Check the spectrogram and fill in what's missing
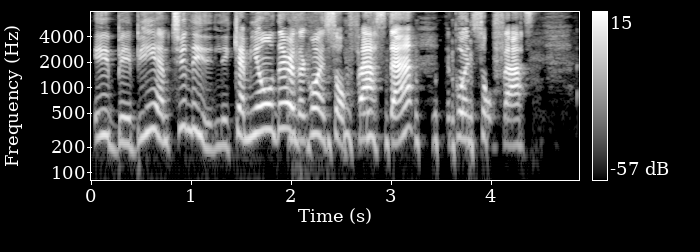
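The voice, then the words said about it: Thick Quebecois French accent. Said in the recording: “he had this just thick, thick accent ... Quebecois”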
